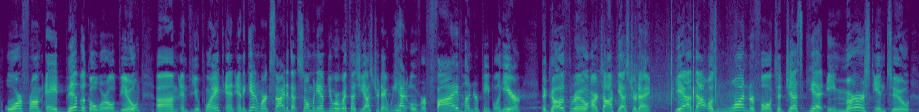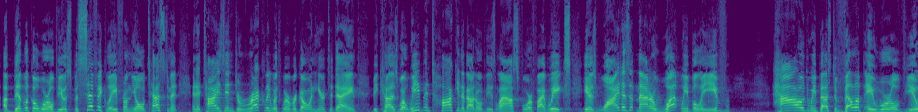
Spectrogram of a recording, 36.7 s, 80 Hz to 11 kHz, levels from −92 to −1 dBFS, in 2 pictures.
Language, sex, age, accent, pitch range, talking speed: English, male, 40-59, American, 190-240 Hz, 145 wpm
